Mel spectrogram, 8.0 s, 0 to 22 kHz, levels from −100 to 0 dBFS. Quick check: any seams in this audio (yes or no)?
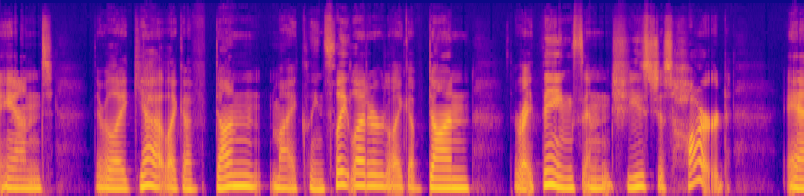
no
